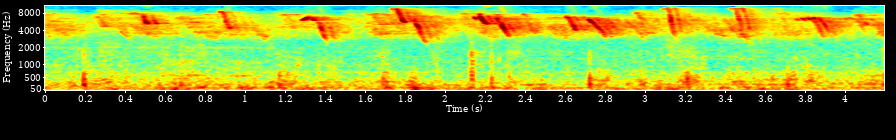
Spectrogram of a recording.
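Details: Saffron finches greeting the dawn in Resplendor, Minas Gerais, Brazil: many high, sharp descending chirps in a busy overlapping chorus, about two or three per second, with faint low rural background noise.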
